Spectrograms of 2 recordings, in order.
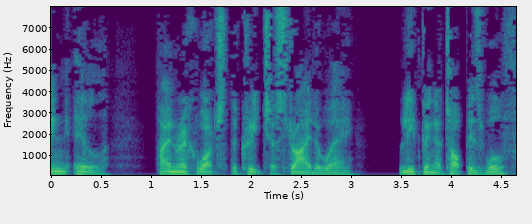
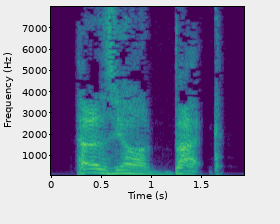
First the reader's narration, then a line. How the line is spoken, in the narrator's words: the thing snarled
